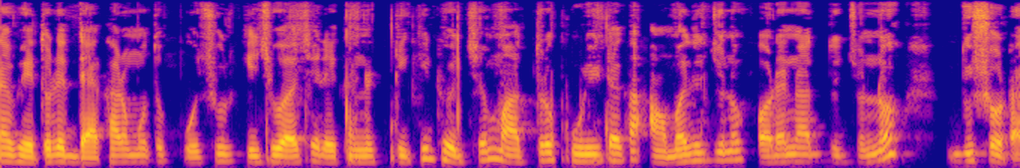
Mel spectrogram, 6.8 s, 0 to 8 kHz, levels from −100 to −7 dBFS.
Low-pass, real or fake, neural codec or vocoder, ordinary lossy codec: none; real; none; none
